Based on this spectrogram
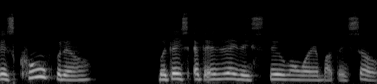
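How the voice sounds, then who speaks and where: This woman speaks in a dark, mellow tone, and her pitch variation is ordinary. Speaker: vlogger giving relationship advice. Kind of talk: casual vlog monologue. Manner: stuttering at times.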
